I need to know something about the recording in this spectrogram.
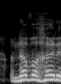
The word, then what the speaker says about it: Anuvahood: Another Hood is essentially it's spelled ANUVAHOOD. Another Hood.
